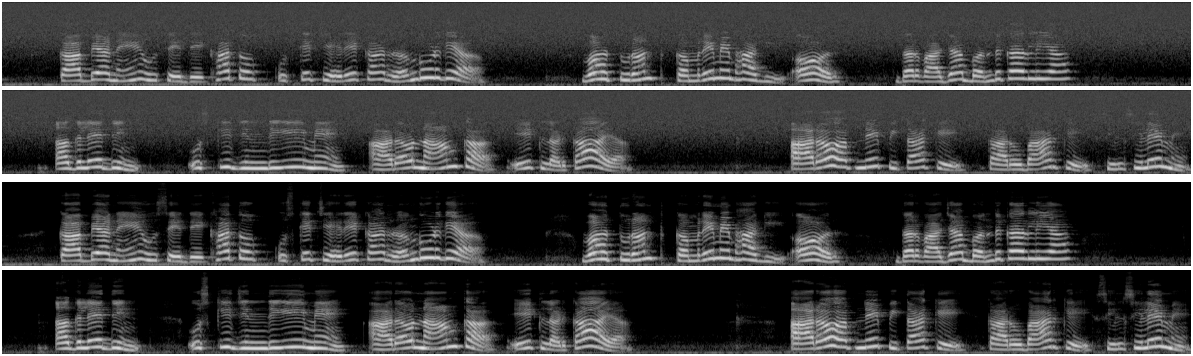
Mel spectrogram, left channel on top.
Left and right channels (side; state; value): left; noise; hiss, 14 dB below the sound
